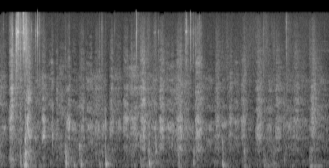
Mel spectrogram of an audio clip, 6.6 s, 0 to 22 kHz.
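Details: A 125 lb Giant Schnauzer that has just learned to climb steps pants quickly and breathily at home, in short irregular puffs, while its owner calls it up and down the stairs and laughs.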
